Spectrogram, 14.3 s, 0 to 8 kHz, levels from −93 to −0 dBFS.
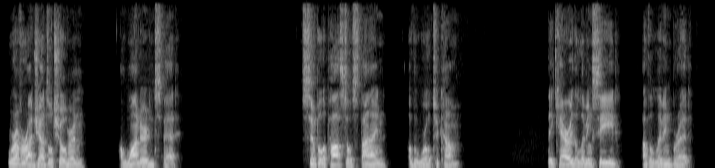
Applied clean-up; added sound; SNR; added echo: neural mask model Resemble Enhance denoiser.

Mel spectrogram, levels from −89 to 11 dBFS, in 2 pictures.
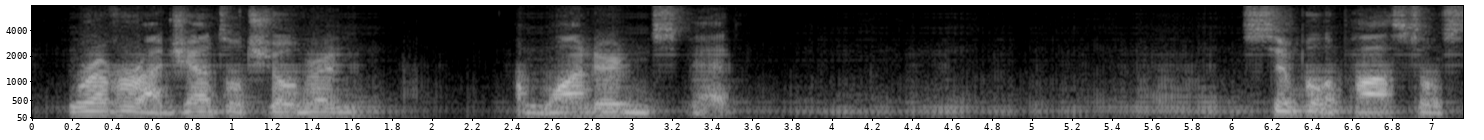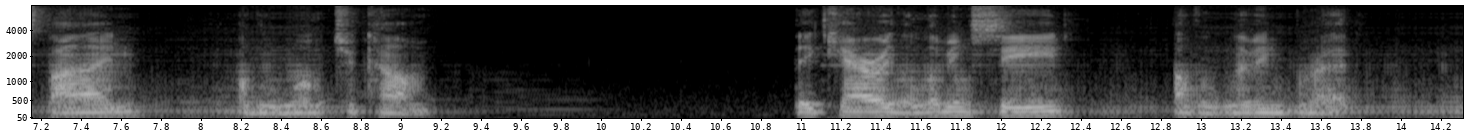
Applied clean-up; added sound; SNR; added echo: neural separator model SepFormer DNS4.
